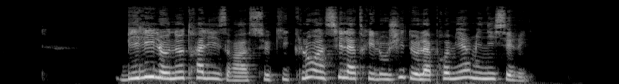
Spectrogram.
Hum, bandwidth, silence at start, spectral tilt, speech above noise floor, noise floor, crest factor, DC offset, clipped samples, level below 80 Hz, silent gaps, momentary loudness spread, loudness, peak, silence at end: none; 16 kHz; 1.2 s; -3.5 dB/octave; 59 dB; -76 dBFS; 16 dB; under 0.1%; under 0.1%; -56 dBFS; none; 13 LU; -17 LUFS; -2 dBFS; 0.9 s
